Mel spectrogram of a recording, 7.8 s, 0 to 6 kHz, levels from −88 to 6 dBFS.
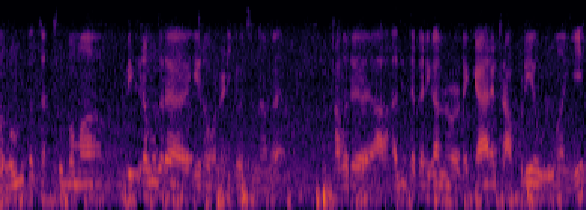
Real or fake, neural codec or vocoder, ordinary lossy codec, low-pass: real; none; none; 5.4 kHz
